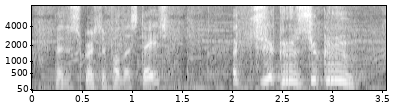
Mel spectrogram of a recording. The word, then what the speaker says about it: Shuckle: Shukuru. It's a Japanese Godzilla reference, because in Japanese, for them to pronounce an L sound, they do RU, which is ru, which kind of sounds like an L.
